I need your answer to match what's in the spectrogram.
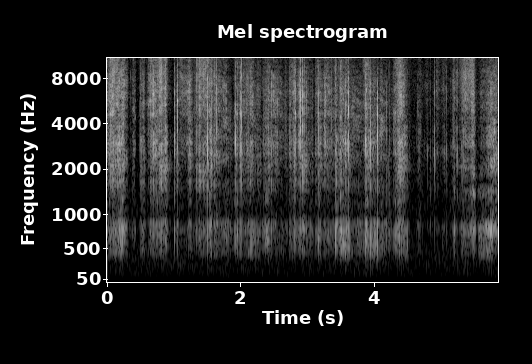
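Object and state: Hard plastic glasses case.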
